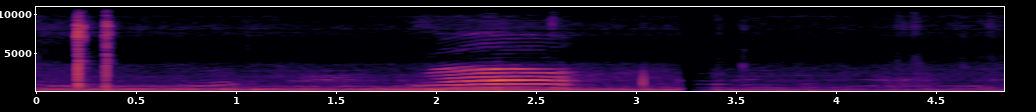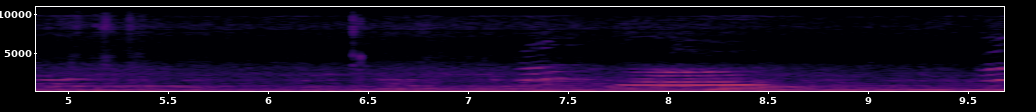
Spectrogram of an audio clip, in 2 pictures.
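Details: Charcoal F1 cat giving a drawn-out harmonic meow that rises then falls, a fainter meow near the end, a few soft mews between, and a steady low hum with a sharp knock in the background.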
